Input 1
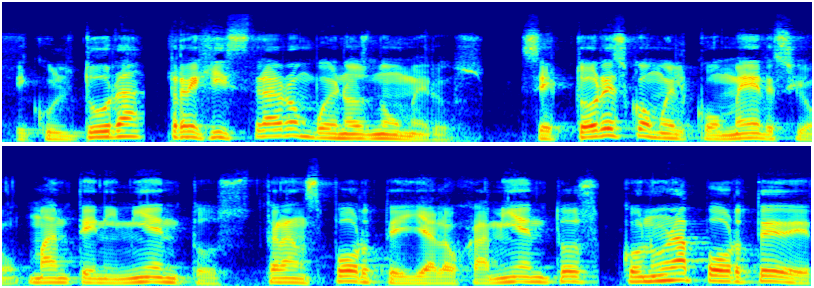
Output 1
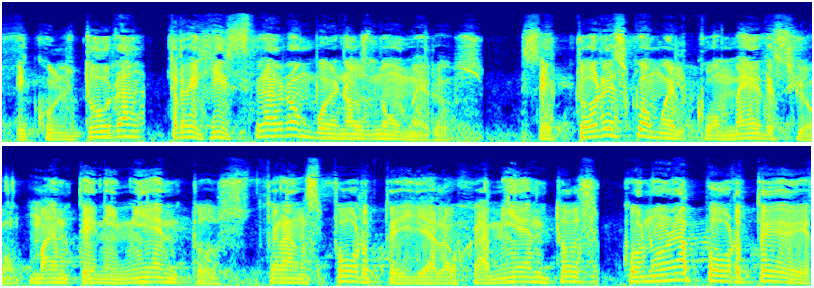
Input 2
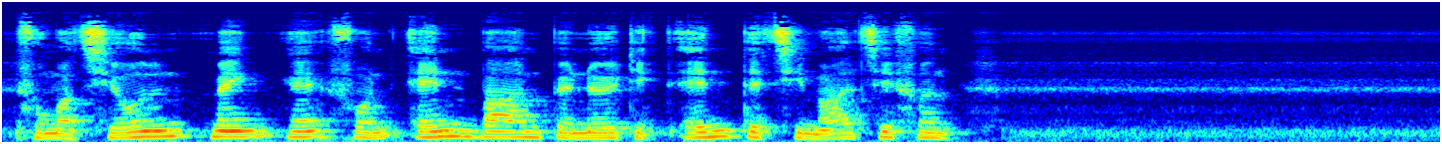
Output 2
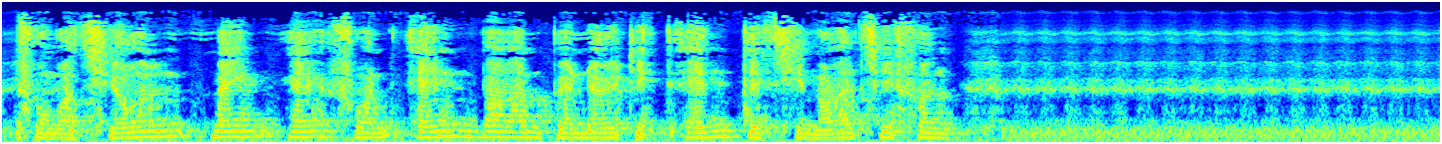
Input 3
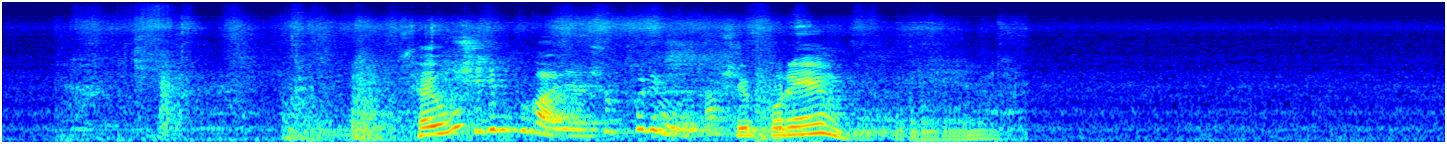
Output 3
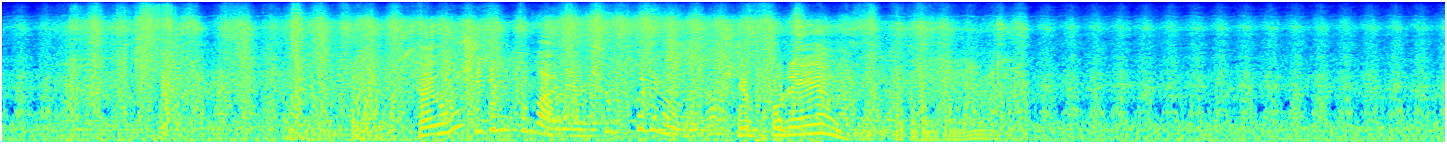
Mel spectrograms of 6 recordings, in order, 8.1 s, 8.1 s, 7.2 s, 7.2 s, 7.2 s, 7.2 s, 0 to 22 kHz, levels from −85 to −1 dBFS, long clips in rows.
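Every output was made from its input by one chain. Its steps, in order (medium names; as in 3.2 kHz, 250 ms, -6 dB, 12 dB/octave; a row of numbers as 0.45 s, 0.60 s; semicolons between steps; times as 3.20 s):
rotary cabinet horn 8 Hz; spectrum-flattening compressor 4:1; normalise loudness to -23 LUFS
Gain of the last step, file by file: +4.0 dB, +6.5 dB, +7.0 dB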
